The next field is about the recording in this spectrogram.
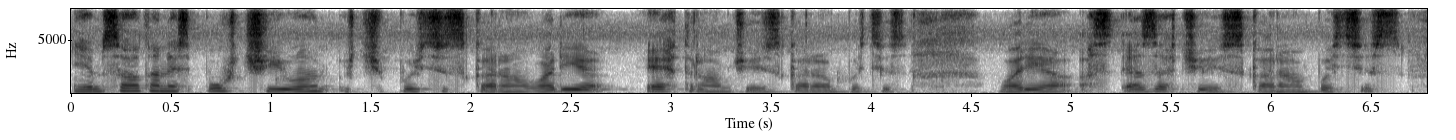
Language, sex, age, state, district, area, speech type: Kashmiri, female, 30-45, Jammu and Kashmir, Budgam, rural, spontaneous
